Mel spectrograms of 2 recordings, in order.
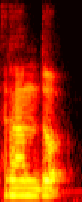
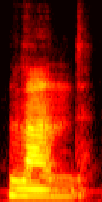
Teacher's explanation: It becomes a row in English, row in Japanese. L's invariably become R sounds in Japanese.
